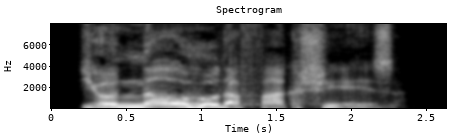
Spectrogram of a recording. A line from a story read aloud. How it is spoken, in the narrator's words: the blinder spat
